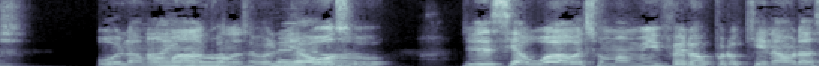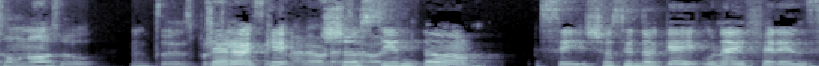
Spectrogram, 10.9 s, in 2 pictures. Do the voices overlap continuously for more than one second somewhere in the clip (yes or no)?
yes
